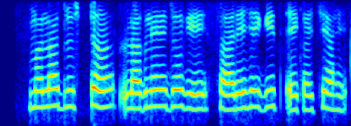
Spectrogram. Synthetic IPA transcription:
məlad̪ɾuʂʈəlaɡɳed͡zoɡesaɾeɦeɡiːt̪ejkajt͡seaɦe

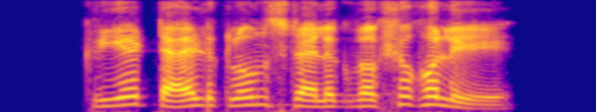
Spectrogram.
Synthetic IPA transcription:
kɾijeʈːalɖklonsʈajləkbəkʂokʰole

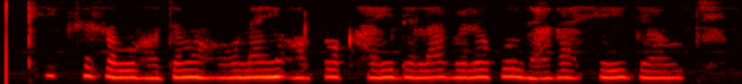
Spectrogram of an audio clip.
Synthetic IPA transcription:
ʈʰiksesɔbuɦɔd͡ʒɔmɔɦownaĩɔlpɔkʰaid̪elabelɔkud͡ʒʱaɾahejd͡ʒawt͡ʃʰi̥

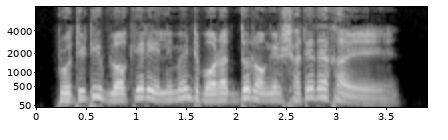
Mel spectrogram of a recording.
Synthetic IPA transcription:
pɾot̪iʈiblɔkeɾelimeɳʈbɔɾad̪ʱːoɾɔŋeɾʃat̪ʰed̪ɛkʰae

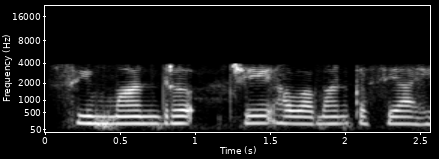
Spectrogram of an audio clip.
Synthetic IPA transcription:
simand̪ɾət͡ɕeɦəʋamankəseaɦe

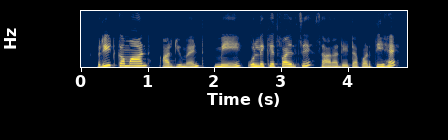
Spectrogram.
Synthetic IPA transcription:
ɾiːʈkɐmaːɳɖaːɾɡjumẽɳʈmẽʊlːɪkʰɪt̪fʰaːɪlsesaːɾaɖeːʈapɐɽ̤t̪iɦɛː

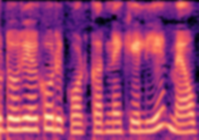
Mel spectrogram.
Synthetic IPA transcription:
ʊʈoːɾijəlkoɾɪkɔːɾɖkɐɾnekeliemɛ̃op

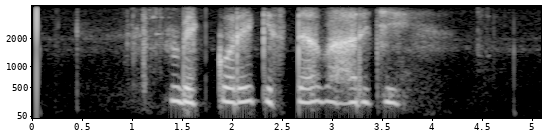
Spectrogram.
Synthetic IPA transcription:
bekːoɾekisʈabaɦaɾit͡ɕʰi

